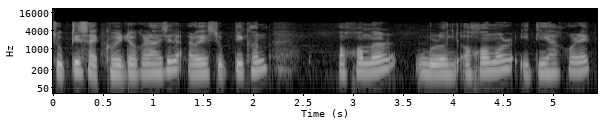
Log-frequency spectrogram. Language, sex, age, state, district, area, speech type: Assamese, male, 18-30, Assam, Majuli, urban, spontaneous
